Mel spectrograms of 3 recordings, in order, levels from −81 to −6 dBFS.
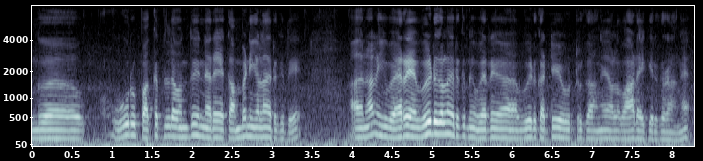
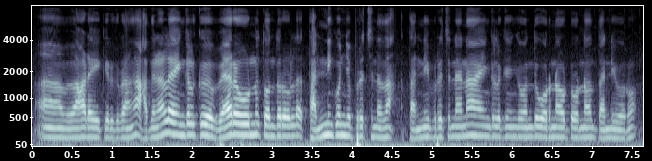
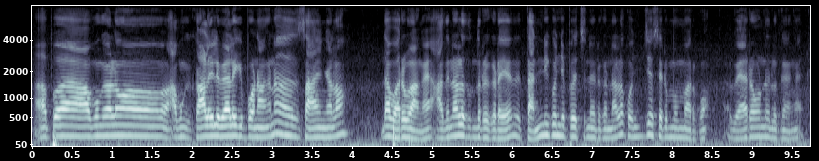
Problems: constant background noise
